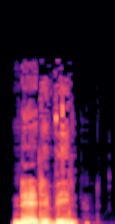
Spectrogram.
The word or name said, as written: nattevind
